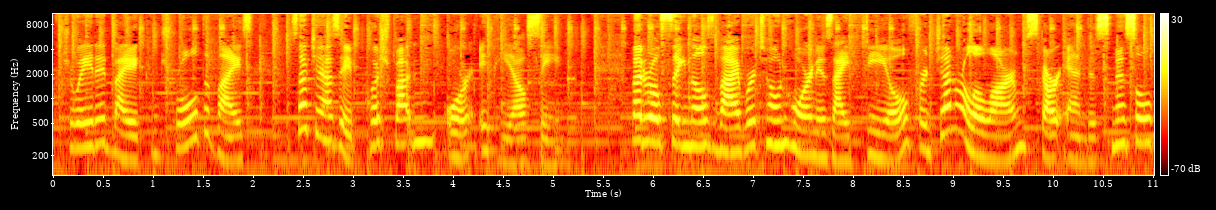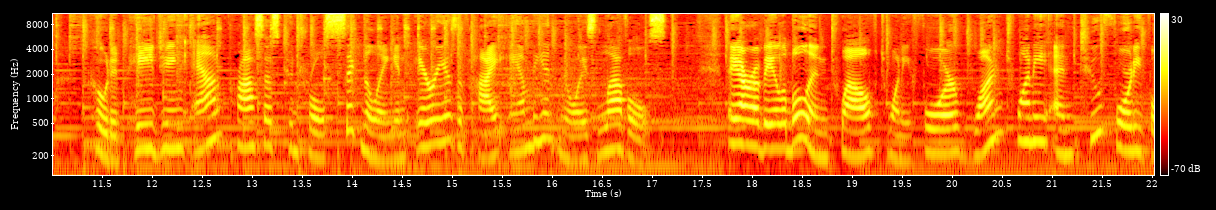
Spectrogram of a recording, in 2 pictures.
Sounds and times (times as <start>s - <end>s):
Speech: 0.0s - 5.1s, 5.8s - 17.1s, 17.8s - 22.0s
Music: 0.0s - 22.0s.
